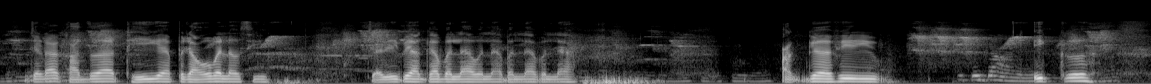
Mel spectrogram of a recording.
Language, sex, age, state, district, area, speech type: Dogri, male, 18-30, Jammu and Kashmir, Kathua, rural, spontaneous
